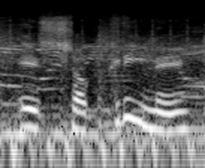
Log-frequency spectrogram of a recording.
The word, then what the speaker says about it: Exocrine: Vamos a pasar al plano internacional con la presentación de esta banda llamada Exocrine, se escribe con X, Esocrine, así lo pueden buscar.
